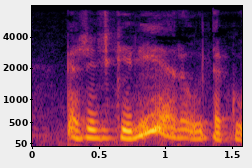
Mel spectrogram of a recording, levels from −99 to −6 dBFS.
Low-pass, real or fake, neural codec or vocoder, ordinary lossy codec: 7.2 kHz; fake; codec, 16 kHz, 4 kbps, FreqCodec, larger model; AAC, 32 kbps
